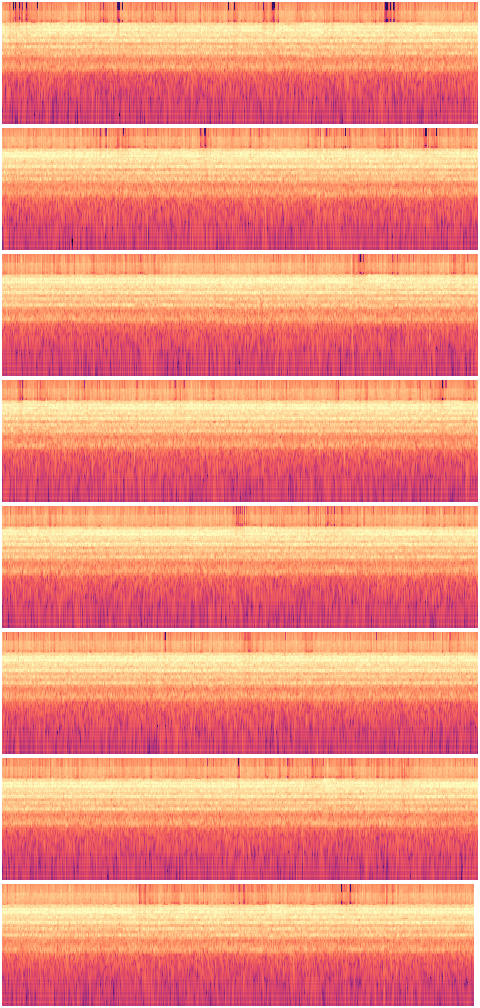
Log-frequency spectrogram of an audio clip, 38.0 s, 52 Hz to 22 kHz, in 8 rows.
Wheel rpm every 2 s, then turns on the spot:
220, 230, 230, 230, 230, 230, 230, 230, 230, 230, 230, 230, 230, 230, 230, 230, 220, 220, 230.
none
